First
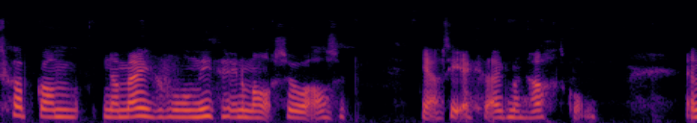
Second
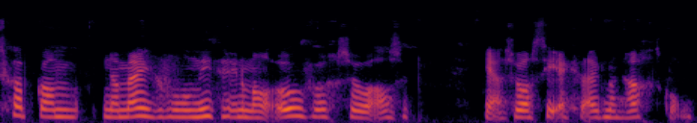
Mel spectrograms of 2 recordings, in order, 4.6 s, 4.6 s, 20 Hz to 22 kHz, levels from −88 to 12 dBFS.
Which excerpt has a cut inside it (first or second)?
first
